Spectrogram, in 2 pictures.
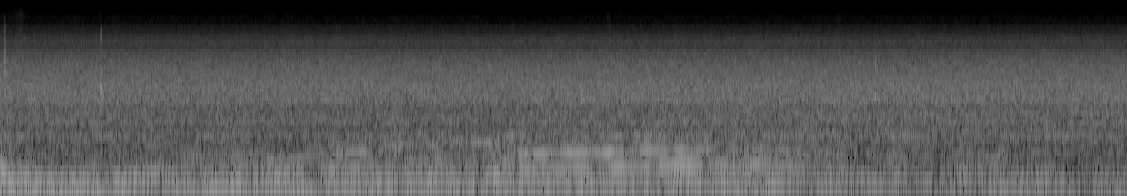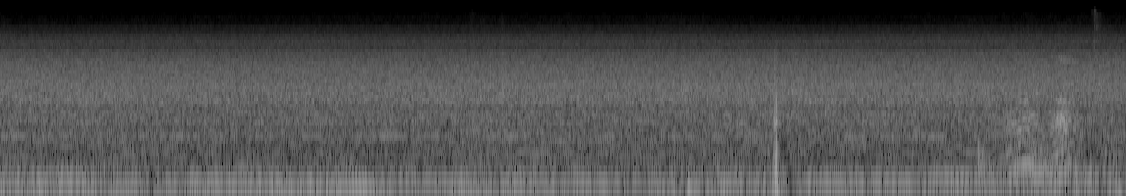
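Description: Steady hiss of room tone with a low hum underneath, and one sharp click a couple of seconds before the end.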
